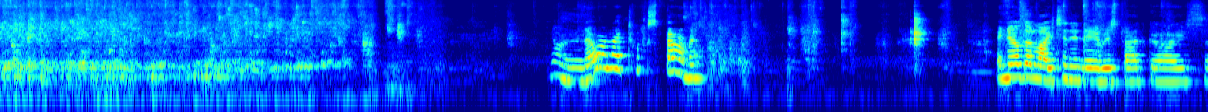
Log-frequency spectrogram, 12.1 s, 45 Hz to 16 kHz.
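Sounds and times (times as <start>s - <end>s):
water splashing into plastic bucket: 0.0s - 4.3s, 6.7s - 8.0s.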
